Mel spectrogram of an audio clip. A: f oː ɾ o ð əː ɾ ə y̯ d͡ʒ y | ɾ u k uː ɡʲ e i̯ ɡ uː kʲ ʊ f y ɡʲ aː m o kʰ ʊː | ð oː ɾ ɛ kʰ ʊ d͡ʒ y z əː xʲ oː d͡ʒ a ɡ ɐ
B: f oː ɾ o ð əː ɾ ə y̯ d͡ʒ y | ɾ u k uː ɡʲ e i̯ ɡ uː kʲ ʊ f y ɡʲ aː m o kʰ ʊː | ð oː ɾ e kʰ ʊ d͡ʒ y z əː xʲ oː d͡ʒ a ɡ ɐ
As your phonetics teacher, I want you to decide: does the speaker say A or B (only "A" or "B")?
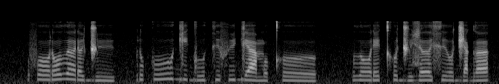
B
